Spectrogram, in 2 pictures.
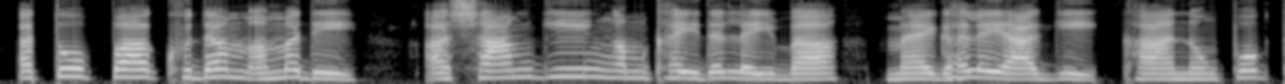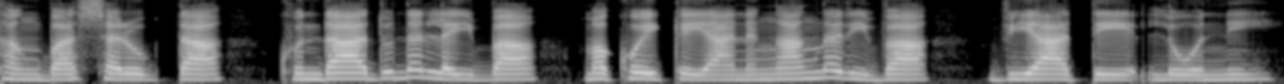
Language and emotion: Manipuri, neutral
